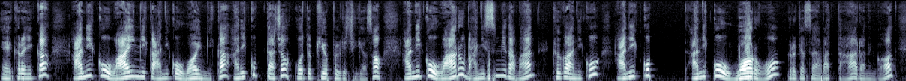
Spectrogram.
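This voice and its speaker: A man's voice: a little high, big pitch swings, brisk, a little mellow, dry recording. A man from giving a recorded university lecture, explaining patiently with many fillers and restarts and drawing out his examples. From Seoul.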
